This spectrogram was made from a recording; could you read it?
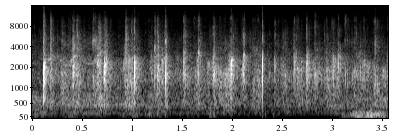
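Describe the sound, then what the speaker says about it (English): Audience applause at a live conference event, a steady burst of many hands clapping that fills the room for several seconds and then thins toward the end. "Please, everybody give Tarek a round of applause"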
